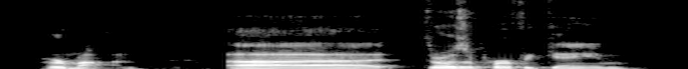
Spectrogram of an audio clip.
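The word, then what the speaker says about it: Germán: German uh uh slight it's a silent G or a a light G Herman uh throws a perfect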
